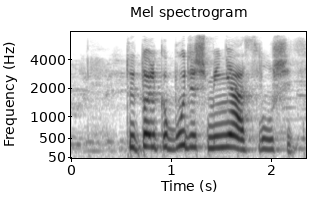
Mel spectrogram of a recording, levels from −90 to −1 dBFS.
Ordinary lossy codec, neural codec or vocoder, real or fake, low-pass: none; none; real; 7.2 kHz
